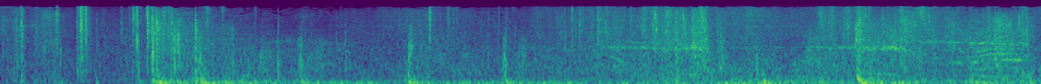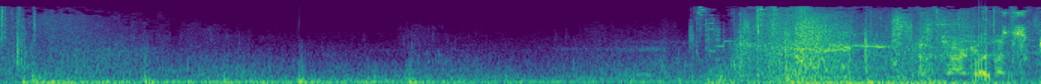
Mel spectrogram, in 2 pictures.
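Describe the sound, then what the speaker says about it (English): A friendly mortar strike lands in Call of Duty: repeated heavy, booming explosions roll over a continuous bed of gunfire and rumbling battle noise, loud and dense for the whole stretch. "Friendly mortar strike inbound."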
